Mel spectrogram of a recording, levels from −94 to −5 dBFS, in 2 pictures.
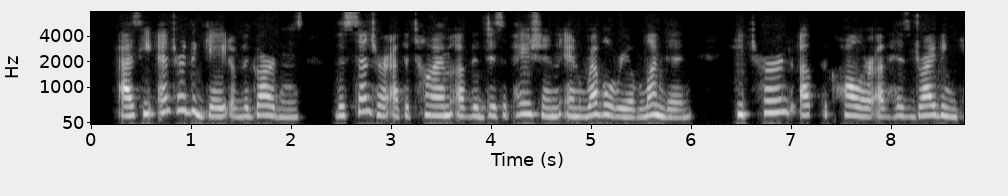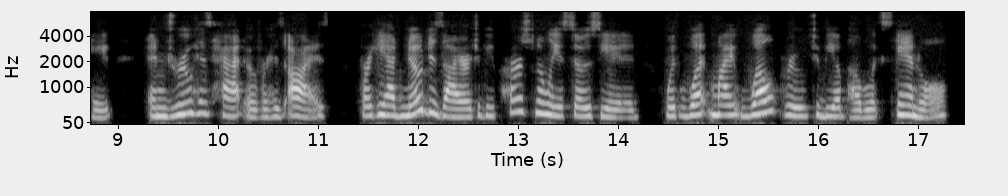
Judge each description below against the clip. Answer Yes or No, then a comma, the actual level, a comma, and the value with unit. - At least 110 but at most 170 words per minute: No, average, 190 wpm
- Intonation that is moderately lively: Yes, average, 3.4 semitones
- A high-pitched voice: Yes, high, 240 Hz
